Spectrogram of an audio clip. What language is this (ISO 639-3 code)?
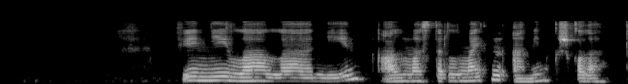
kaz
